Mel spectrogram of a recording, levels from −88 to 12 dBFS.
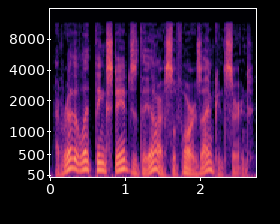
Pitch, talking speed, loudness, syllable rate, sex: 130 Hz, 285 wpm, -16 LUFS, 6.5 syllables/s, male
